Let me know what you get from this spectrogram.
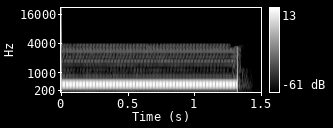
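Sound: telephone dial tone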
